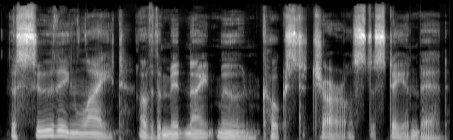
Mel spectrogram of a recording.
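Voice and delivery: ordinary delivery, nothing marked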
